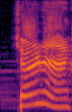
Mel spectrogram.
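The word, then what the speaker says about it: Siarnaq: Sharnak, pronounced Sharnak, is the name of an irregular non-spherical moon of Saturn that follows an eccentric retrograde orbit.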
